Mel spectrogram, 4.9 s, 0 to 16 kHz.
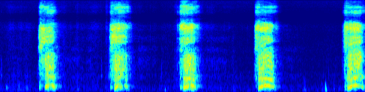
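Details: Female dog, age 13, with stage 3 congestive heart failure and a collapsed trachea, coughing since about age 9-10 and on medication for high blood pressure and heart failure: five harsh, honking coughs about a second apart.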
